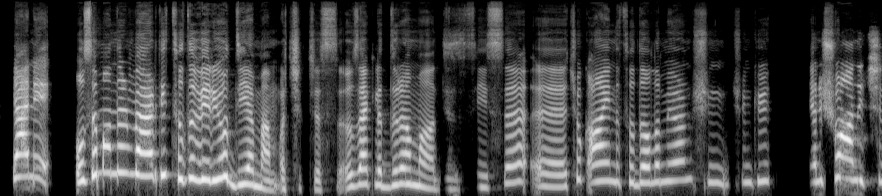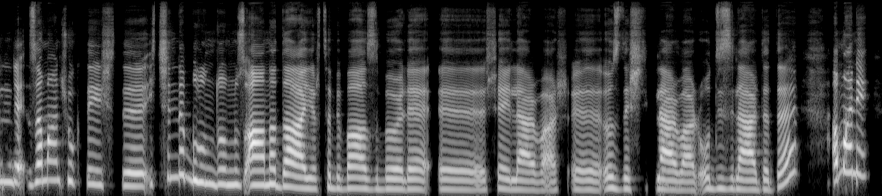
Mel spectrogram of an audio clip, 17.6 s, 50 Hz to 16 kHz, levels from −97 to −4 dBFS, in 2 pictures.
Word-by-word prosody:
yani 405 -6 +5 0.3
o 325 - +5
zamanların 485 +4 +3
verdiği 440 +1 +4
tadı 375 -3 +4
veriyor 355 -2 +7
diyemem 255 -9 +3
açıkçası. 175 -2 -10
Özellikle 255 +1 0
drama 250 -8 0
diziyse, 215 - -7
eee, 225 -1 -3
çok 360 - -8
aynı 325 0 +2
tadı 300 +1 -2
alamıyorum. 330 +4 -2
Çün 305 -6 -11
çünkü 310 +1 -10 0.5
yani 320 +1 -4
şu 400 +6 +5
an 365 -2 +7
için 320 -1 -4
de 295 -1 -2
zaman 330 +5 -1
çok 330 -3 -9
değişti. 245 -3 -4
İçinde 390 +10 -8
bulunduğumuz 275 -5 -2
ana 260 +1 +4
dair 205 -4 +3
tabii 195 0 -11
bazı 190 -2 -2
böyle, 185 -1 -4
eee, 175 -2 -7
şeyler 175 -4 -4
var, 160 +1 -8
eee, 175 -1 -7
özdeşlikler 185 -2 -4
var 160 -1 -5
o 195 - -9
dizilerde 180 -3 -4
de. 255 +7 -3 0.4
Ama - - +1
hani 450 -3 -3
260 Hz, 150 wpm, -21 LUFS, -, 0.5 s, veriyor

